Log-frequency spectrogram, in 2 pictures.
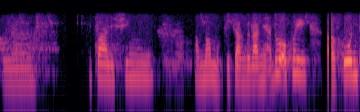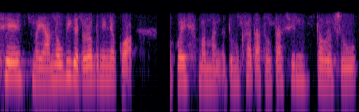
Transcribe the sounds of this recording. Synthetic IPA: nɐ | ipalisiŋ | ɐmɐmukːit͡ʃaŋdɐlaniɐdoɐkʰojkonsemɐjamlɐwbiɡɐdoɾɐbɐninɐkwa̰ | ɐkʰojmɐmɐnɐ̰dumkʰɐtatʰɐwtasintɐwɾɐsu

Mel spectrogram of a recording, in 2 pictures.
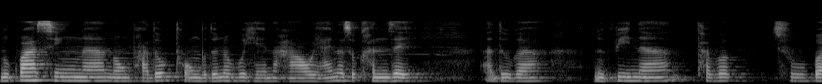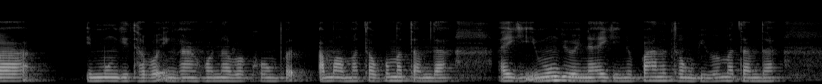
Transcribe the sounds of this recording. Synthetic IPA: nupasiŋnɐnoŋpʰadok̚tʰoŋbɐdonɐbuɦenɐɦaweɦajnɐsukʰɐnzɐj | ɐ̰duɡɐ | nupinɐtʰɐbɐk̚ | subɐ | imuŋɡitʰɐβɐkḭŋɡaŋɦotnːɐβɐkʰoŋbɐɐ̰mɐmɐtɐwbɐmɐtɐmdɐːjɡiḭmuŋɡiojnɐːjɡinupanɐtʰoŋbiβɐmɐtɐmdɐ

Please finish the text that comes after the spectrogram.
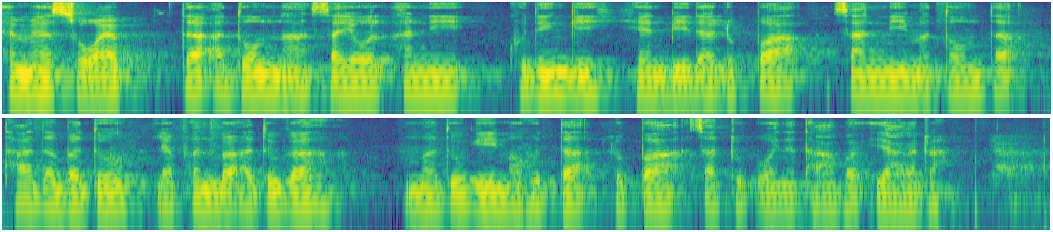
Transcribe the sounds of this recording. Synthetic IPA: emeswajp̚ | d̥ɐʔɐdomnɐsɐjolɐni | kʰudiŋɡihenbidɐlupːasanːimɐtomdɐtʰadɐbɐdulepʰɐnbɐʔɐduɡɐ | mɐduɡimɐɦutːɐlupːasatʰːup̚ojnɐtʰabɐjaɡɐdɾɐ

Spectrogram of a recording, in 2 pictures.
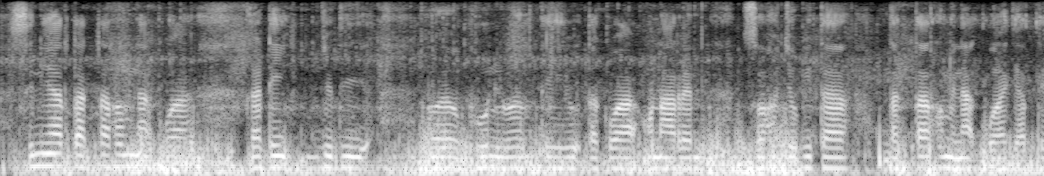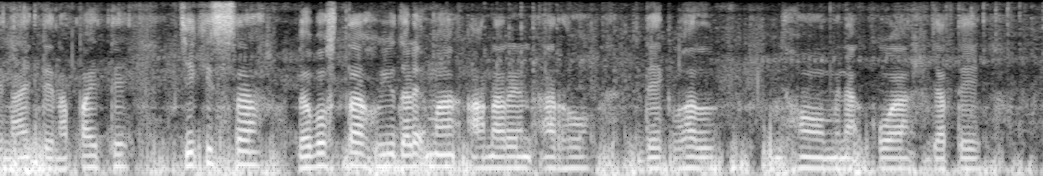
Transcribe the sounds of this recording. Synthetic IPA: sinijaɾd̪ak̚t̪aɾɦɔ̃mɛnaʔkɔwakəɖiʔ̚d͡ʒud̪i | bʱulbʱəlt̪iɦijuʔt̪akɔwaʔɔnaɾɛnsɔɦɔd͡ʒoɡit̪a | d̪ak̚t̪aɾɦɔ̃mɛnaʔkɔwad͡ʒat̪ɛnajt̪ɛnapajt̪ɛt͡ʃikit̪sabɛbɔst̪ʰaɦujud̪aɽɛʔmaanaɾɛnaɾɦɔ̃d̪ɛkbʱalɦɔ̃mɛnaʔkɔwad͡ʒat̪ɛ

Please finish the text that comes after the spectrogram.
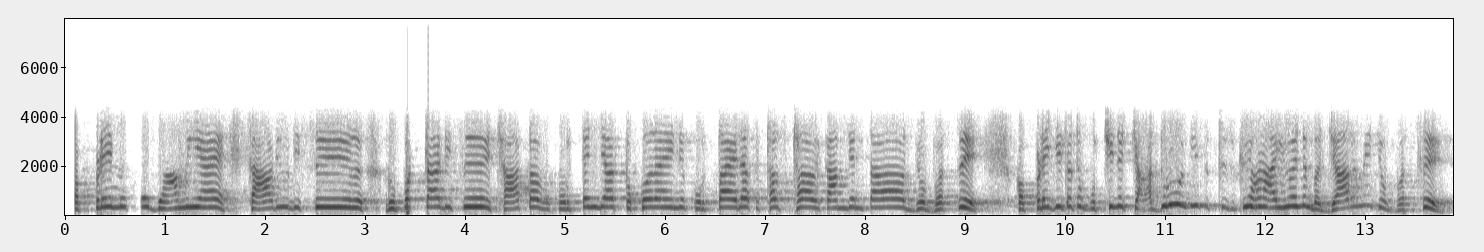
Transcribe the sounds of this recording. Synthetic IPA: kɐpɽenokod͡ʒaːmiaːesaːɽjũɗɪs | ɾʊpəʈːaɗɪst͡ʃʰaːt̪ɐkʊɾt̪ənɪ̆d͡ʒaːʈʊkəɾaːɪnɪkʊɾt̪aeːɗaːsɪʈʰːaːsɪ̥ʈʰakaːmd͡ʒɐnt̪ad͡ʒoːbɐskɐpɽed͡ʒit̪ɐt̪opʊt͡ʃʰinɐt͡ʃaːd̪ɾudit̪ʊt̪ʰʊʈʰĩɦaɽ̃aːjuːɪnɪbɐd͡ʒaːɾmẽd͡ʒoːbɐs

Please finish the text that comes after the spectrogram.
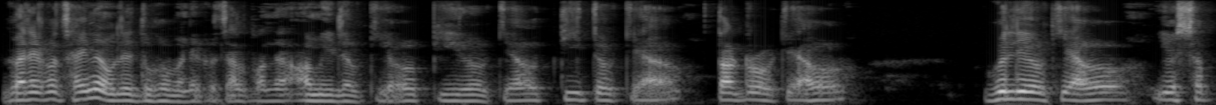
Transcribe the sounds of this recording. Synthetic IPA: ɡʌɾekot͡sʰʌjnʌuled̪ukʰʌbʱʌnekot͡salpʌnd̪ʌʔʌmilʌkaɦopiɾokjaɦot̪it̪okja̰ɦo̰t̪ʌʈookja̰ɦo | ɡuliokjaɦojosʌb

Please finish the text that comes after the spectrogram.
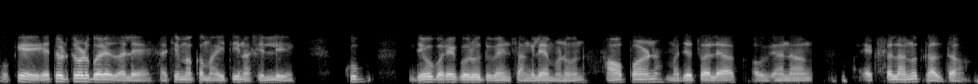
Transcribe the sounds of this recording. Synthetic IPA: okeɦet̪əɽt͡soɽbəɾed͡zʱaleɦjat͡ɕiːm̤akamaɦit̪iːnaɕilːiː | kʰuːp̚ | d̪ewbəɾekəɾuːt̪uʋẽnsãŋɡlem̤əɽ̃uːnhãwpəɳməd͡ʑʱet͡saljakəʋjanãŋ | eksəlanuːt̪ɡʱalt̪a

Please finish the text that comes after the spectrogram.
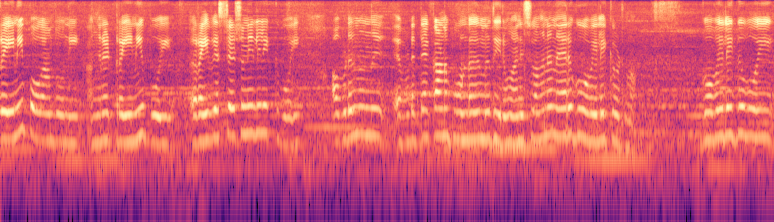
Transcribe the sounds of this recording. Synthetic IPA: ʈrejnipo̞ːɣaːnt̪oːŋːiɐ̰ŋːɐne̞ʈrejnipo̞ːji | rɐjʋjesʈe̞ːʂɐnilile̞ːkːɨpo̞ːji | ɐʋiɽeninːɨ | e̞ʋiɽɐtːe̞kːaːɳɨpoːuɳɖɐðenːɨt̪̬iːɾumaːnit͡ɕːuɐŋːɐne̞ne̞ːɾɐɡo̞ːʋɐjile̞ːkːɨʋiɽunːo̰ | ɡo̞ːʋɐjile̞ːk̬ːɨpo̞ːji

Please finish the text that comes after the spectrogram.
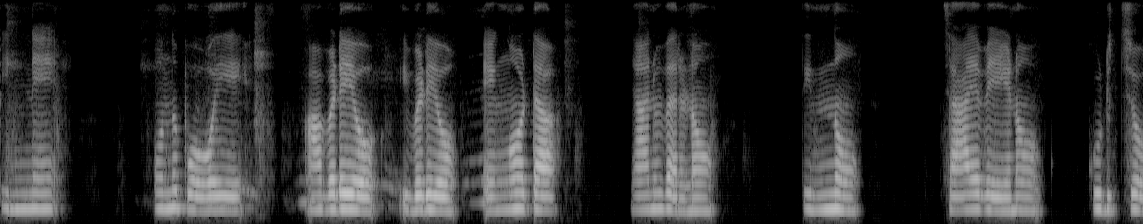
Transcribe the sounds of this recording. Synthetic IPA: pinːe̞ | o̞nːɨpo̞ːje | ɐʋiɽejoːiʋiɽejoː | eŋːo̞ːʈːa | ɲaːnuʋɐɾɐɳoː | t̪inːoː | t͡ɕaːjɐʋeːɳoː | kuɽit͡ɕːo̞ː

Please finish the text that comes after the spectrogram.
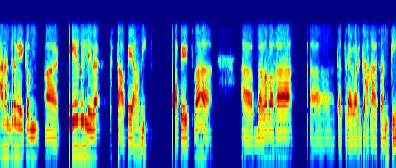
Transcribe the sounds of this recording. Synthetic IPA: ɐnɐnt̪ɐɾɐmeːkɐmʈeːbɐlːiʋɐ | st̪ʰaːpɐjaːmi | st̪ʰaːpeːt̪ʋaː | bʱɐɡɐʋɐɦɐ | t̪ɐt̪ɾɐʋɐɾɡaːɦɐsɐnt̪i

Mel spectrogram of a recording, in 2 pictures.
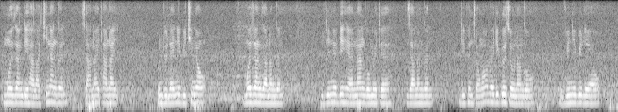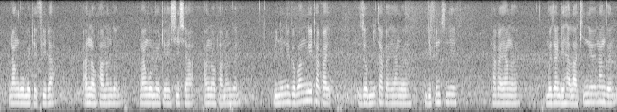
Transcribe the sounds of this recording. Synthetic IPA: mɯzaŋdeɦalakʰinaŋɡɯn | z̥anajtʰanaj | hundunajnibitʰiŋaw | mɯzaŋzanaŋɡɯn | bidinɯdiɦejanaŋɡɔwmetʰe | zanaŋɡɯn | dipʰɯnsawmabajdiɡɯzɯwnaŋɡɔw | binibilejaw | naŋɡɔwmetʰepʰida | a̰ŋnawtʰanaŋɡɯnː | aŋɡɔwmetʰesisaː | ŋnawtʰanaŋɡɯn | bininɯɡɯbaŋnitʰakʰajzɔb̚nitʰakʰajaŋɯ | dipʰensni | tʰakʰajaŋɯ | mɯzaŋdeɦalakʰinɯnaŋɡɯn

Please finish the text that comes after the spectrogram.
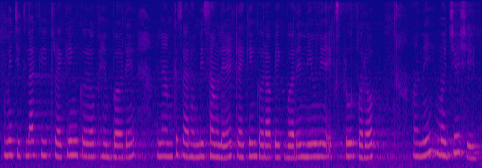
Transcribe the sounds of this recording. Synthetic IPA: amid͡ʑit̪lakiʈɾɛkiŋɡkəɾəpɦɛ̃bəɾẽ | aniamkesəɾãmbʱiːsãŋɡlenẽʈɾɛkiŋɡkəɾəpekbəɾẽniunieksploɾkəɾəp̚ | añiməd͡ʑeɕi

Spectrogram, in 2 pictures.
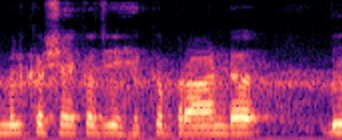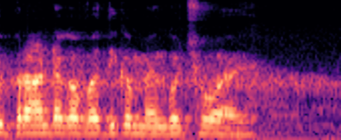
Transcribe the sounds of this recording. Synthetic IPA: mɪlkəʃɛːkəd͡ʑiːɦɪkbɾãːɳɖ | ɓiːbɾãːɳɖəkʰãːʋɐd̪ʱiːkmɛ̃ɦŋɡot͡ɕʰoaːɦeː

